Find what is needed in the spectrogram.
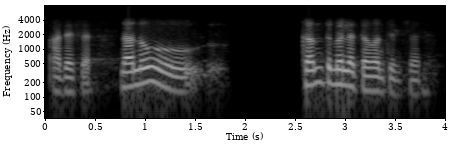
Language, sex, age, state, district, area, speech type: Kannada, male, 18-30, Karnataka, Koppal, rural, conversation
